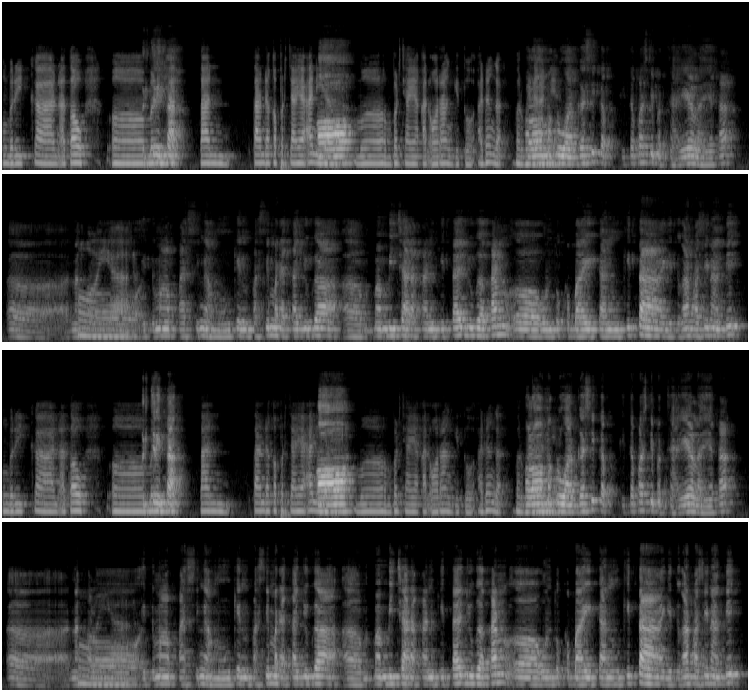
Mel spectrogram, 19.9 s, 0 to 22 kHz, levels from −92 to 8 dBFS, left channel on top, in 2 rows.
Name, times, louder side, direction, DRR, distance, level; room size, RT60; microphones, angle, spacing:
voice 1, 0.0-2.3 2.6-3.0 3.3-7.5 11.0-11.8, left 2 dB, 45° left, 9 dB, 1.3 m, -36 dB
voice 2, 1.9-2.3 4.2-4.6 7.0-8.0 8.4-9.7 10.0-19.7, right 2 dB, 80° right, 5 dB, 2.6 m, -32 dB
17.0 x 11.5 x 2.5 m, 0.34 s
head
